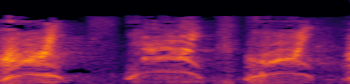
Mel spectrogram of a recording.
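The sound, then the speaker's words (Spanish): A human voice imitates a crying pig with three drawn-out, whiny squeals in close succession, each arching up in pitch and falling back, loud and strained. “acá la chancha llora”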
